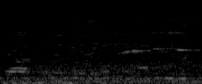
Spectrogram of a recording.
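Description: Faint, nearly silent background with no clear sound event.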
